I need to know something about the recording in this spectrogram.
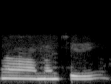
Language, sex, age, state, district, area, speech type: Telugu, male, 18-30, Telangana, Kamareddy, urban, conversation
